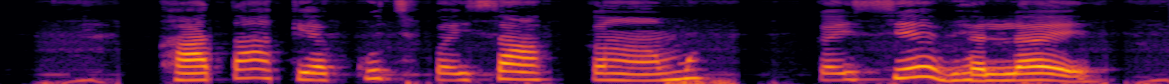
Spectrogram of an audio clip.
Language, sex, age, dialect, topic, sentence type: Maithili, female, 18-24, Angika, banking, question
